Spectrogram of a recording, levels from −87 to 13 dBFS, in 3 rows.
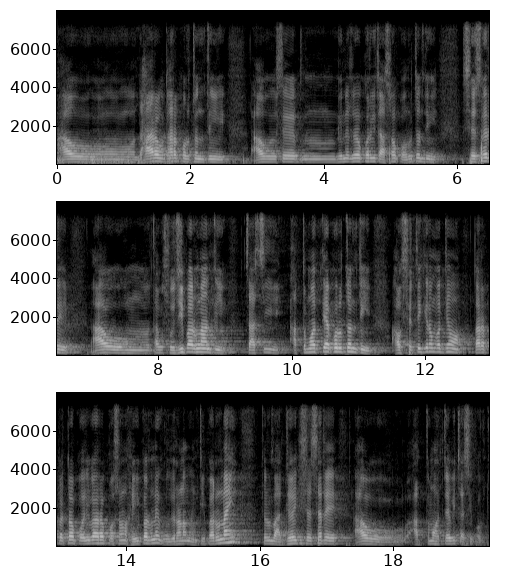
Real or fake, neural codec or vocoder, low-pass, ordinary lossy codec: fake; codec, 44.1 kHz, 7.8 kbps, Pupu-Codec; 7.2 kHz; none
